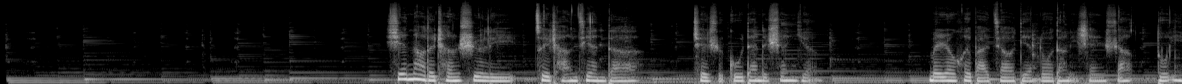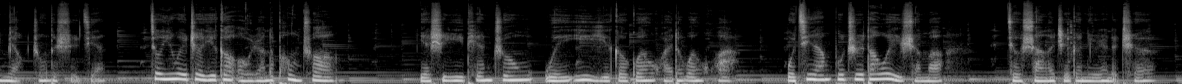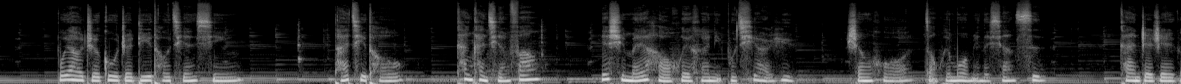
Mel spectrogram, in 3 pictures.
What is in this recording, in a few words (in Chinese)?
女, 电台, 喧闹的城市情感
